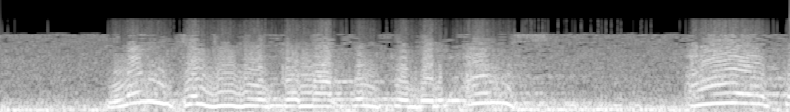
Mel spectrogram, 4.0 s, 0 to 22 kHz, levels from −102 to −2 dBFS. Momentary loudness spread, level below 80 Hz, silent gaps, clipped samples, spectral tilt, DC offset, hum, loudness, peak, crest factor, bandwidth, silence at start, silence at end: 6 LU; -16 dBFS; none; 10%; -7.5 dB/octave; under 0.1%; none; -4 LUFS; 0 dBFS; 4 dB; 9.4 kHz; 0 s; 0 s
